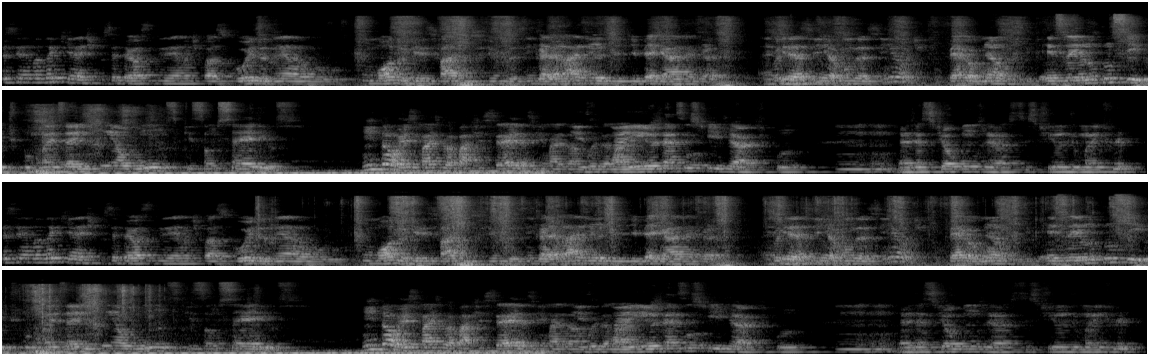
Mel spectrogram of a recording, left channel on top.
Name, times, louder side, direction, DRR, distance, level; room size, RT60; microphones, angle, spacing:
voice 1, 0.0-7.2 7.7-9.2 9.5-10.1 10.7-10.8 12.1-12.4 15.1-17.7 18.3-18.5 19.8-20.3, equal, 15° left, -4 dB, 1.1 m, -33 dB
sound 1, 2.1-14.2 15.5-15.6, right 4 dB, 65° right, 0.5 m, -37 dB
voice 2, 5.4-6.1 6.7-7.2 7.6-8.4 9.8-14.5 17.1-19.5 20.4-22.7, left 3 dB, 75° left, 0 dB, 0.6 m, -34 dB
sound 2, 11.3-16.9, equal, 40° right, 0.9 m, -33 dB
4.3 x 2.7 x 2.3 m, 0.62 s
head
